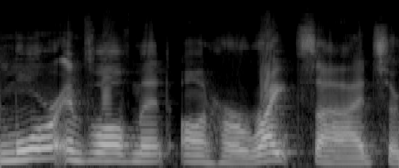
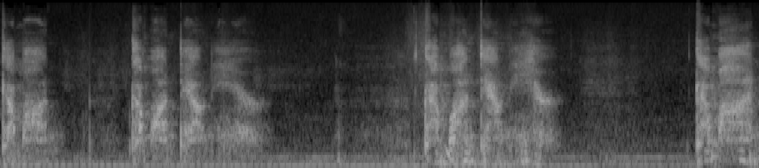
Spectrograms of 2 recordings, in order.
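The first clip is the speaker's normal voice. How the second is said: put-on hushed, breathy, whispery baby doll voice. Voicing a baby doll calling a child to come down: voicing a baby doll. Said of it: "She's saying".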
